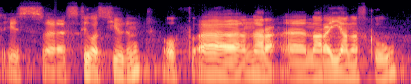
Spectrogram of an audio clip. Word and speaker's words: Narayana: Now, I just have to know that Rishit is still a student of Narayana School. Am I pronouncing it right? Narayana? Yeah, that's right.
